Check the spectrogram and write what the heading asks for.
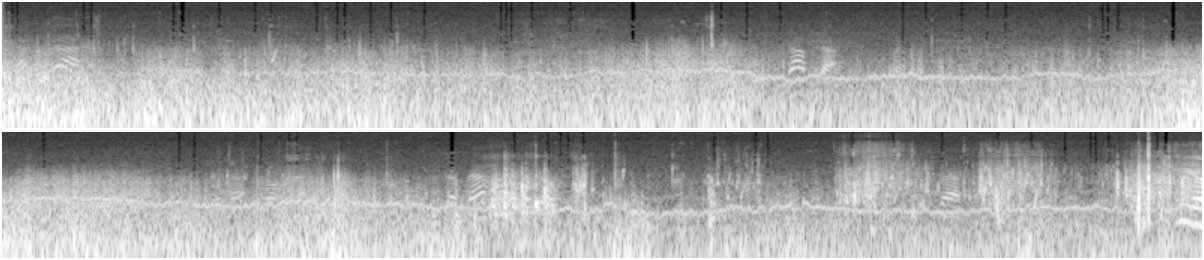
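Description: Wind on the microphone and water around a kayak, with a faint wavering hum through most of it and a few louder, noisier bursts in the second half.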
